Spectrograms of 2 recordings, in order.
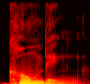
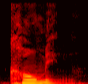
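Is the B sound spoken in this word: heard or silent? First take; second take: heard; silent. First: The B is released after the M. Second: The B is silent after the M. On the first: The speaker calls it wrong. "and not combing" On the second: The speaker calls it right. "the B remains silent. We say combing"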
